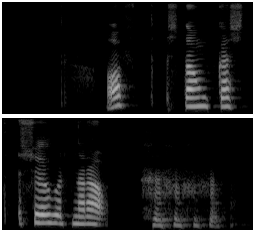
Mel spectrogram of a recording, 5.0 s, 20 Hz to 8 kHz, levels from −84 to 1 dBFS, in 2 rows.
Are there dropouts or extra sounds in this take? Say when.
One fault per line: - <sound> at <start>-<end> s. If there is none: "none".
- laugh at 3.9-4.8 s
